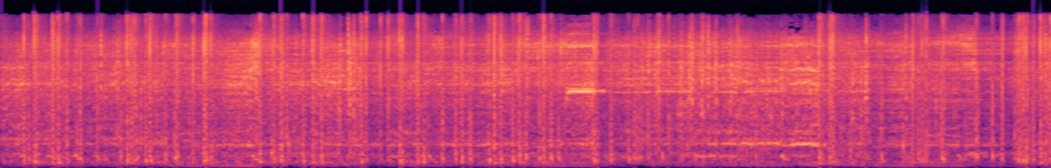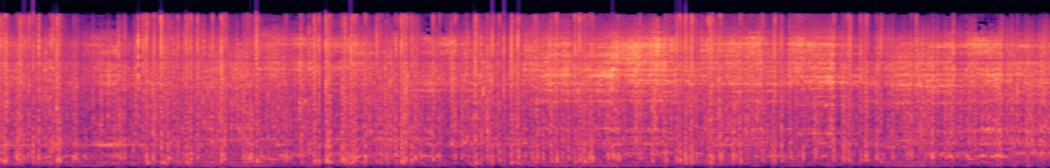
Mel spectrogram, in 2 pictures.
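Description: A large professional fireworks display firing a dense, continuous barrage of bangs and crackling bursts. Show music plays underneath.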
